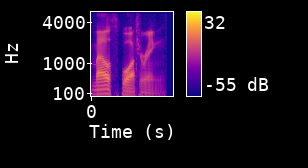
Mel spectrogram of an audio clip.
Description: (mouthtə-rĭng)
